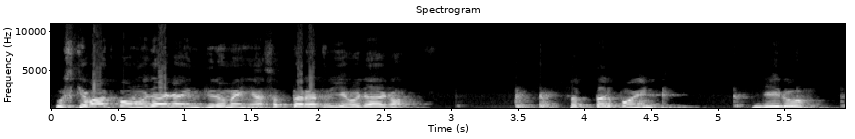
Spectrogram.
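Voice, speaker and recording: A man's voice: high-pitched, steady tone, lo-fi sound. A man teaching an online maths lecture for an exam. He explains each step and keeps asking his students rhetorical questions. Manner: repeats numbers slowly while working problems.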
